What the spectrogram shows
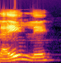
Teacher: al mismo tiempo el aire puede salir por el costado de la boca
